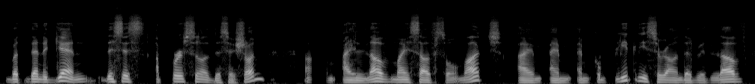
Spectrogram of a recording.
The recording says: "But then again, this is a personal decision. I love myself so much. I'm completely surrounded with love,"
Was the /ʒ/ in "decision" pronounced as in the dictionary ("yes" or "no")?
no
